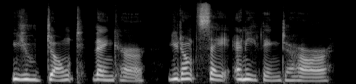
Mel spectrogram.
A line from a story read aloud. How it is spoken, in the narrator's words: Dean snarled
